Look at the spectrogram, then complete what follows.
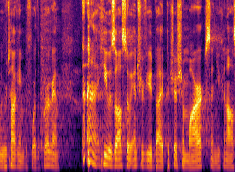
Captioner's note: clears throat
